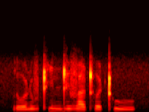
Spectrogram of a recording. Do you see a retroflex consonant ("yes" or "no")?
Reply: yes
